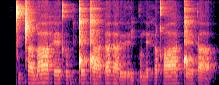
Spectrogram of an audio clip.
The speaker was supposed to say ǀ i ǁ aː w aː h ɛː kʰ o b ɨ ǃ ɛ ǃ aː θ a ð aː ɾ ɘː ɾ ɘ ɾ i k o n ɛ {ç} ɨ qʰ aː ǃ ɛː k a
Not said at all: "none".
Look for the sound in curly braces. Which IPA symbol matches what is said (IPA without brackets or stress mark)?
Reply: h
